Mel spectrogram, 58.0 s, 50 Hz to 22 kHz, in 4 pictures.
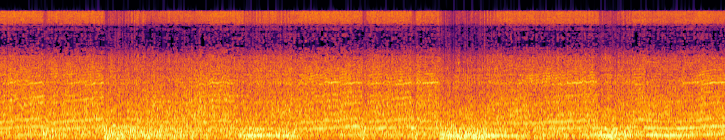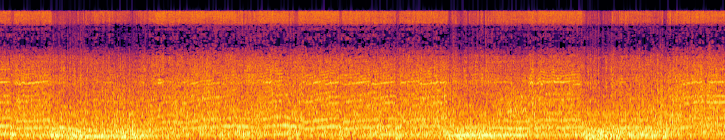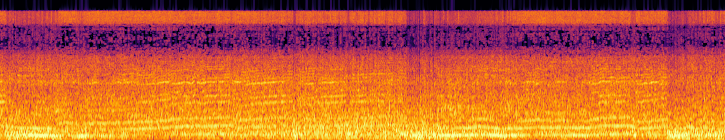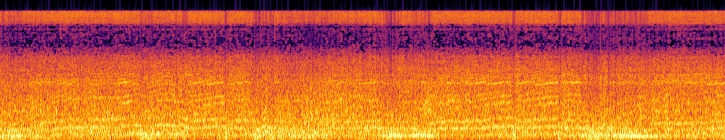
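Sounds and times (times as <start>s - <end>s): kart engine revving: 0.0s - 58.0s.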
